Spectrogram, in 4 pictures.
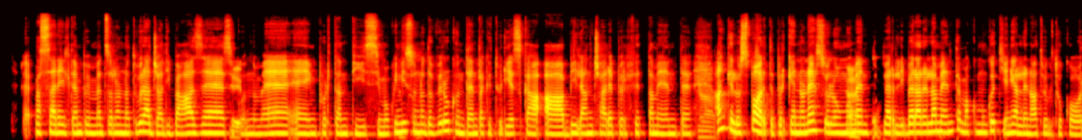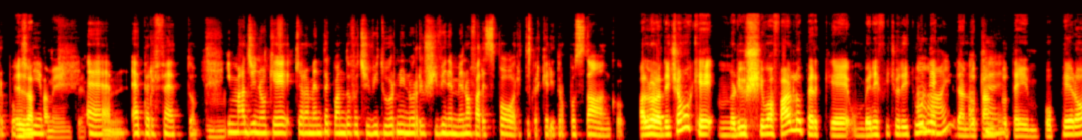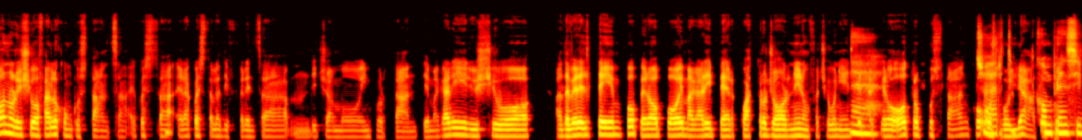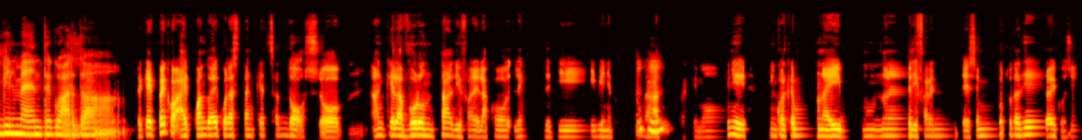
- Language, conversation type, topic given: Italian, podcast, Come bilanci lavoro e vita personale senza arrivare allo sfinimento?
- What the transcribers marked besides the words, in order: other background noise; drawn out: "Eh"; "prosciugata" said as "sciuga"; "niente" said as "nte"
